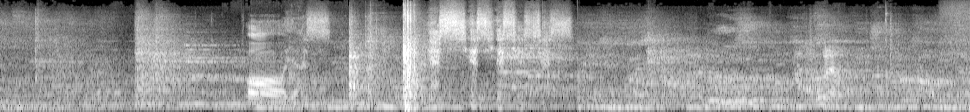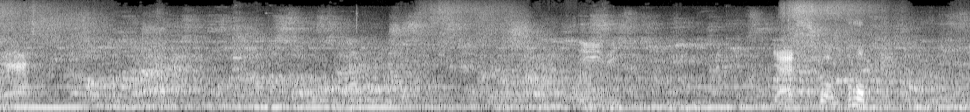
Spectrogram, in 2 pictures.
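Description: Gym ambience of background music and indistinct voices, with a few clanks and one sharp thud of gym equipment about four seconds in.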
